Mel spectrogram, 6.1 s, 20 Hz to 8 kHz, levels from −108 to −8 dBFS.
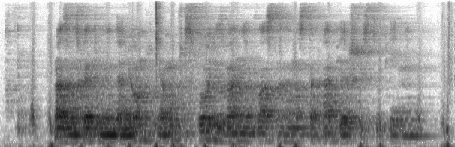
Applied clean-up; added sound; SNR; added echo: none; Whoosh, swoosh, swish; 15 dB; reverberation time 1.0 s.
